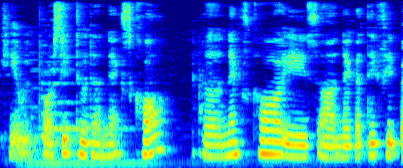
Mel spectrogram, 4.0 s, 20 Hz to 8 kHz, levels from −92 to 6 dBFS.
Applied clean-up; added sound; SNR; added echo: classical method log-MMSE.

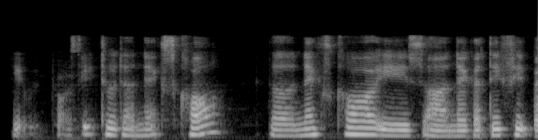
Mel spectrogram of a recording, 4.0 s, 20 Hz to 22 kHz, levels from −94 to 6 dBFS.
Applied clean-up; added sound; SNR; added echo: neural mask model DeepFilterNet 3.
